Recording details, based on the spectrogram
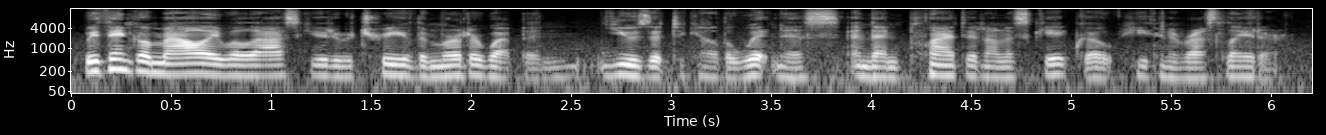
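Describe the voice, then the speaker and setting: A woman acting as a tough policewoman in a game cutscene, with a very low, mellow voice. She talks bluntly and informally, like someone who knows the street. Faint noise sits behind her. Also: fairly even intonation, fast talker, close to an everyday voice. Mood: brisk, businesslike.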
